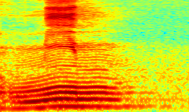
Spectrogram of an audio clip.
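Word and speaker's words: ميم: Et la lettre suivante, c'est le mim. Mim, mim, ça s'écrit comme ça.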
